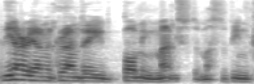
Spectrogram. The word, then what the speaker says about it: Ariana Grande: Ariana Grande.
